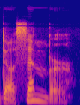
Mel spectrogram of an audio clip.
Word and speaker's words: December: it's just ah august the d e sounds like duh because it's not stressed december december autumn autumn apple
